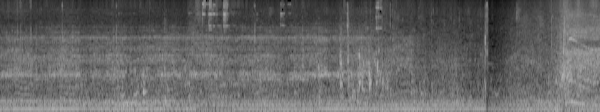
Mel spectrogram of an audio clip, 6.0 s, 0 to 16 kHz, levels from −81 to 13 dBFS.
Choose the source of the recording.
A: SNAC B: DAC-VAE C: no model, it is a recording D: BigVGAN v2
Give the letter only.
C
